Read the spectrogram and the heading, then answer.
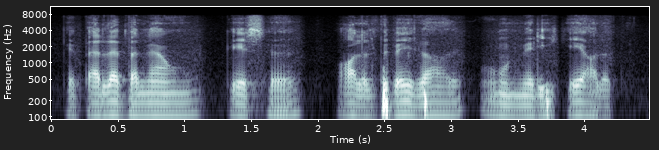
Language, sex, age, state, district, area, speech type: Dogri, male, 60+, Jammu and Kashmir, Udhampur, rural, spontaneous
